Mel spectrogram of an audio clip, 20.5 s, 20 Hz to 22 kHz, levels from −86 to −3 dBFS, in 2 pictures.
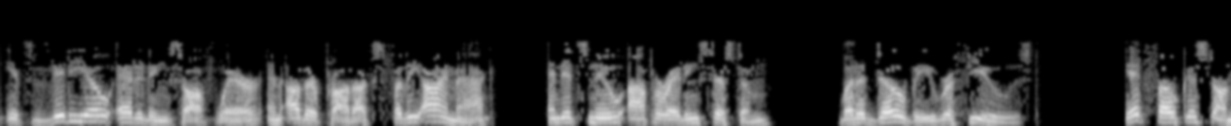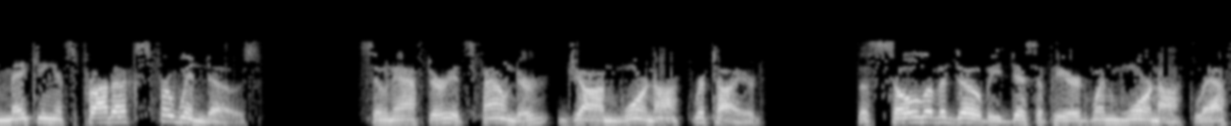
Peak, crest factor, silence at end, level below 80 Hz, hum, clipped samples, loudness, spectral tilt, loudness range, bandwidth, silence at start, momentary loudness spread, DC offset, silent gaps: -2 dBFS; 16 dB; 0.05 s; -52 dBFS; none; under 0.1%; -18 LUFS; -6 dB/octave; 2 LU; 5.8 kHz; 0.05 s; 9 LU; under 0.1%; 4.14-4.50 s, 6.46-6.96 s, 8.67-9.32 s, 12.45-13.23 s, 16.63-17.37 s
